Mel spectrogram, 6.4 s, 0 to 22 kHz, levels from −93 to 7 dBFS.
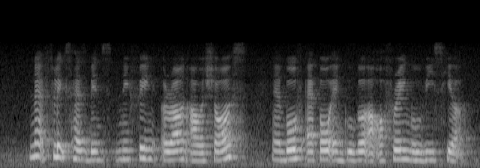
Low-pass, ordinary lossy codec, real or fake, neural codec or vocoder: none; none; real; none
